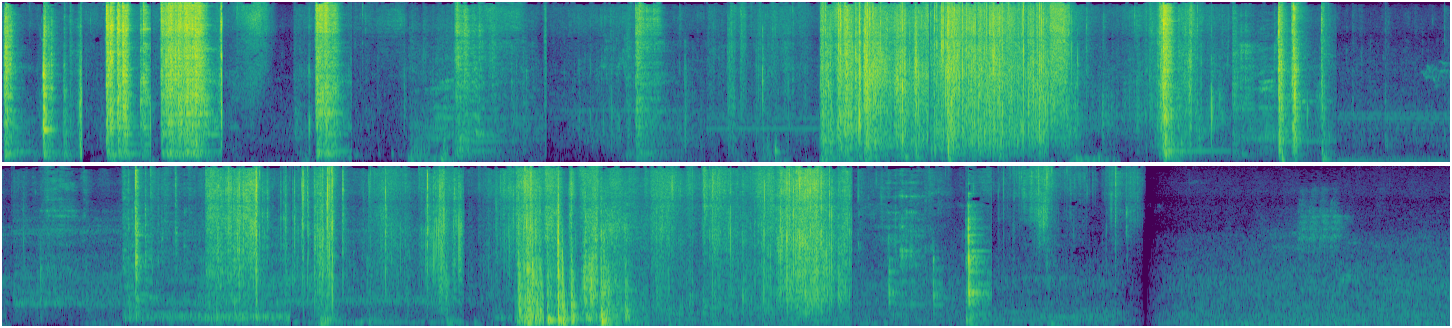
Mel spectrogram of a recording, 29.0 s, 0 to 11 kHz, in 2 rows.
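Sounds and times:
paper crinkling and rustling: 6.8s - 12.2s, 16.4s - 23.0s.

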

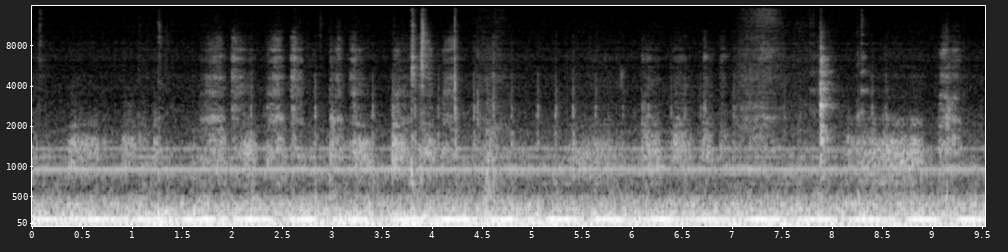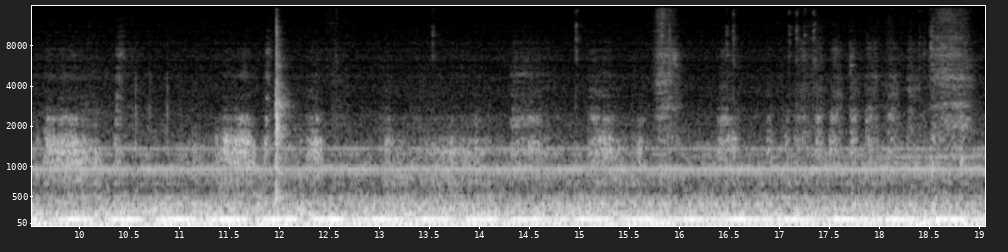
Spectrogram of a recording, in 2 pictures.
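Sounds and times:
steady low hum: 0.0s - 19.0s
marker scratching on paper: 1.7s - 4.7s.

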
